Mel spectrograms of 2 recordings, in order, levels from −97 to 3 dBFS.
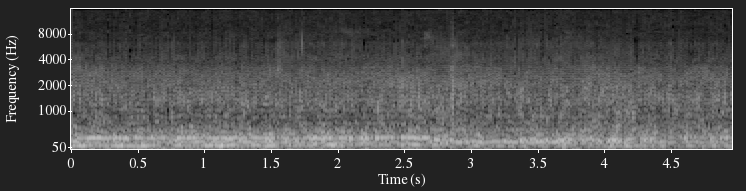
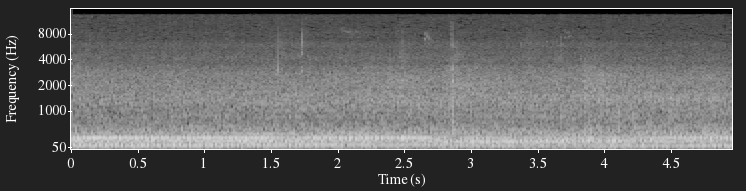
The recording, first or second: second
